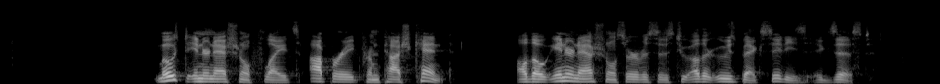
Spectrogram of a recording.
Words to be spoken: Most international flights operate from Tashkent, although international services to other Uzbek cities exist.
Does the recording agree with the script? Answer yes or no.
yes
